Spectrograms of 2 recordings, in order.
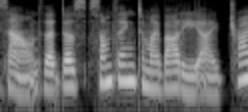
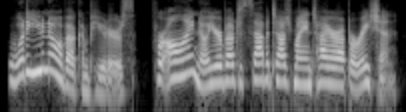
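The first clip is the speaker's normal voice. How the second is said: higher, louder and fast; flustered outburst; 5 semitones higher, 6 dB louder, faster than usual. A narrator's reading. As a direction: sputter it out in alarm. Panicking he'll wreck her computer.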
